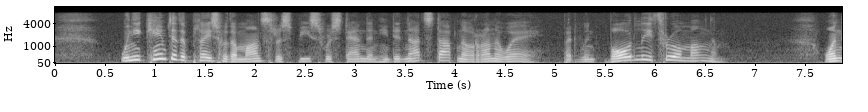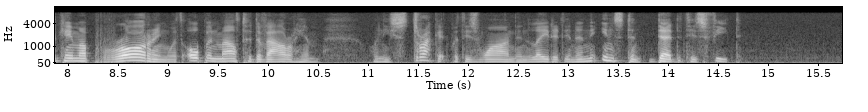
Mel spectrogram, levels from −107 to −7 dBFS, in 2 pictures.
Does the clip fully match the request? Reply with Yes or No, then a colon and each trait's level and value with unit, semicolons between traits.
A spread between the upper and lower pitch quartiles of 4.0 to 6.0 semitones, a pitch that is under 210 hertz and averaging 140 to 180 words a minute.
No: average, 4.9 semitones; low, 135 Hz; average, 200 wpm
